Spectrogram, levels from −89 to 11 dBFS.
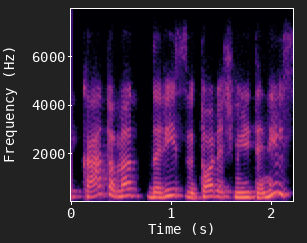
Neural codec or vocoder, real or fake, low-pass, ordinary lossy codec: codec, 16 kHz, 6 kbps, DAC; fake; 7.2 kHz; Opus, 32 kbps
